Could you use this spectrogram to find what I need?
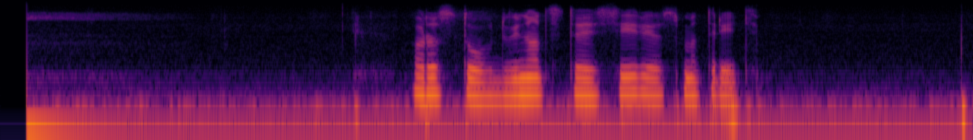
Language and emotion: Russian, neutral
